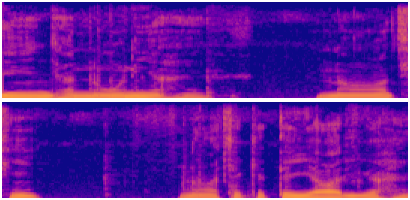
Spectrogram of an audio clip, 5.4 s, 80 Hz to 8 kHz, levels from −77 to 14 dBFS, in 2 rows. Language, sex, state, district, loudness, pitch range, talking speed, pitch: Chhattisgarhi, male, Chhattisgarh, Raigarh, -16 LUFS, 115-120 Hz, 135 wpm, 120 Hz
